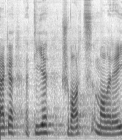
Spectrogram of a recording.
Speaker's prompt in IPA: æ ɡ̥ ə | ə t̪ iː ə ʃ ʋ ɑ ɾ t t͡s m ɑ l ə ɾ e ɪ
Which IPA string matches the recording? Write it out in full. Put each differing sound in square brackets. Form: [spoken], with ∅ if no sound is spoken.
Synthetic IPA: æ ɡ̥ ə | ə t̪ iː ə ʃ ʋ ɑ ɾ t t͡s m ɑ l ə ɾ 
